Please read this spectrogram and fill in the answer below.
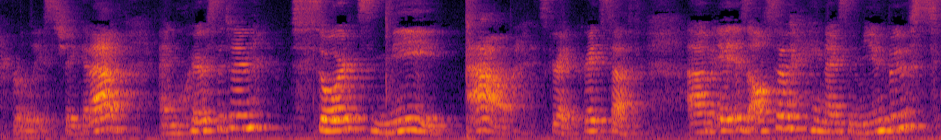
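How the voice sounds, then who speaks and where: Over noticeable background noise and audible room echo, the speaker talks at a very slow pace with ordinary pitch variation and big swings in loudness. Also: woman, fairly high pitch for a woman. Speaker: fitness instructor. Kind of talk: workout instruction with casual chat. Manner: chatty.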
